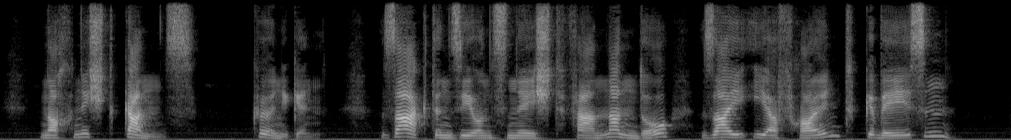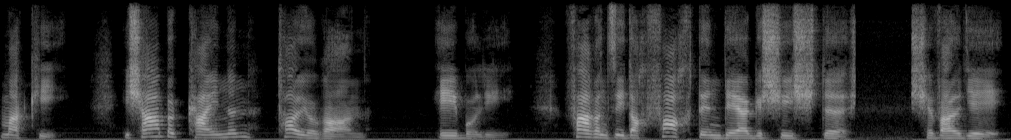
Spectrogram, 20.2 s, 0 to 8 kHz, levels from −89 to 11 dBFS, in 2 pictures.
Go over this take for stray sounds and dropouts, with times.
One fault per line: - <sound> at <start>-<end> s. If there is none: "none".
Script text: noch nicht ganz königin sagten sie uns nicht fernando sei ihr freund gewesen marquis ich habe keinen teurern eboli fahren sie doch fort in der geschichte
none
